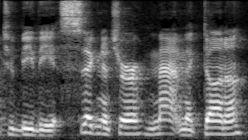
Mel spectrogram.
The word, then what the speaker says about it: McDonough: the signature matt mcdonough i'm finally saying it right even though it makes no sense at all to say mcdonough when it's spelled like this that's mcdonald if i've ever seen it in my life but regardless here we have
